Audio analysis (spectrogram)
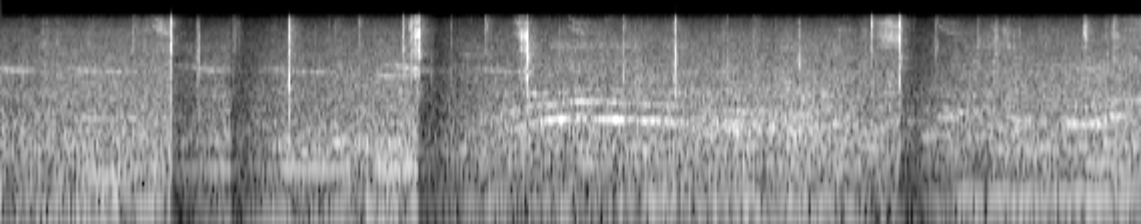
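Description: Black tape snipped with scissors while building a DIY lamp tree, a few short crisp cuts and clicks close by over a quiet background.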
